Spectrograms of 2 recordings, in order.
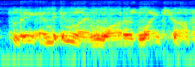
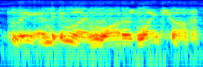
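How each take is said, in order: Both takes have the same delivery.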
